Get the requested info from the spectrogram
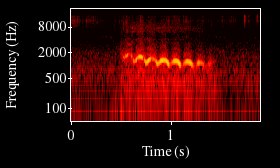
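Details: Kangal shepherd dog named Zalim, stranded on rocks, gives a single high, wavering whine lasting about a second, its pitch trembling and slowly sliding downward before fading out against a quiet background.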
